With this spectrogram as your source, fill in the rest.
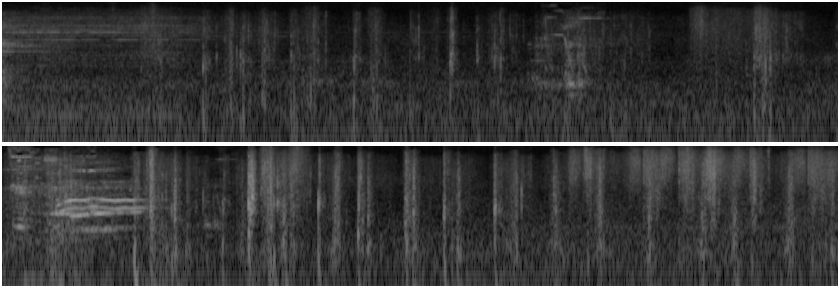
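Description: Quick running footsteps patter over ground.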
